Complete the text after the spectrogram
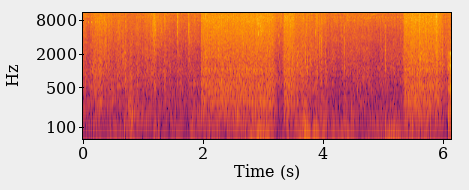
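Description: Rifle gunfire rattles in short bursts.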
